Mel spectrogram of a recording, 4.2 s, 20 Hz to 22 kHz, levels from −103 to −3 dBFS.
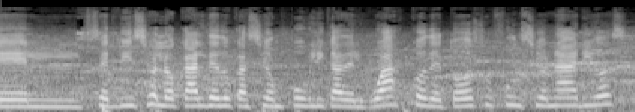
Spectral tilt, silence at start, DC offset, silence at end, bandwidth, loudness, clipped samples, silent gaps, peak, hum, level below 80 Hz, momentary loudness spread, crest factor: -2 dB/octave; 0 s; under 0.1%; 0 s; 16.5 kHz; -18 LUFS; under 0.1%; none; -4 dBFS; none; -46 dBFS; 6 LU; 16 dB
